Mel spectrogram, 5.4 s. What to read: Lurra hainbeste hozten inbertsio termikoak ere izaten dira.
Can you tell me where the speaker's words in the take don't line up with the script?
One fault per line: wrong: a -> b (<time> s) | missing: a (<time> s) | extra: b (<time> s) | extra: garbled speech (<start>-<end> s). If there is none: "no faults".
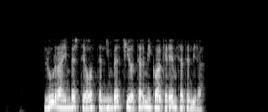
no faults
